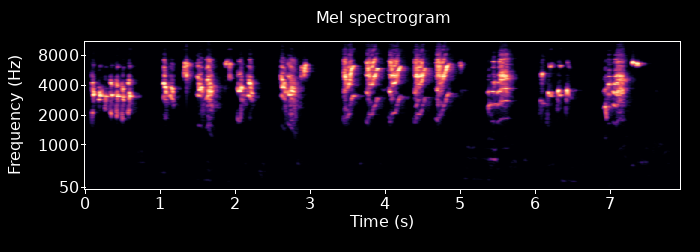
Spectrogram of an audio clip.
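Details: Long-tailed shrike (cendet) giving sharp, varied chirping song: a rapid run of buzzy, bright bursts in quick clusters, with brief pauses between groups, against a quiet background.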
